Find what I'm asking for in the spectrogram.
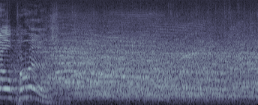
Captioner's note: fans cheering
